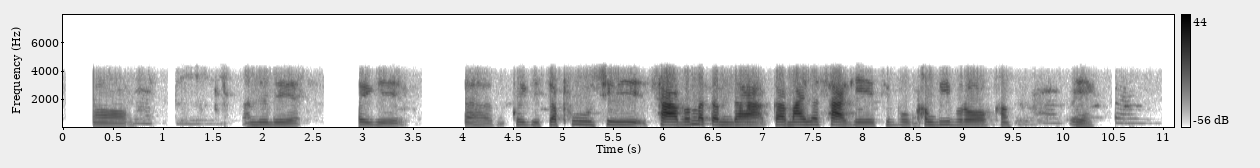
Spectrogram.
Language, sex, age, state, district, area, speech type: Manipuri, female, 45-60, Manipur, Kangpokpi, urban, conversation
